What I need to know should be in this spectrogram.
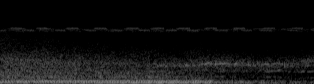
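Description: A car engine rumbles in the distance and fades away.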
